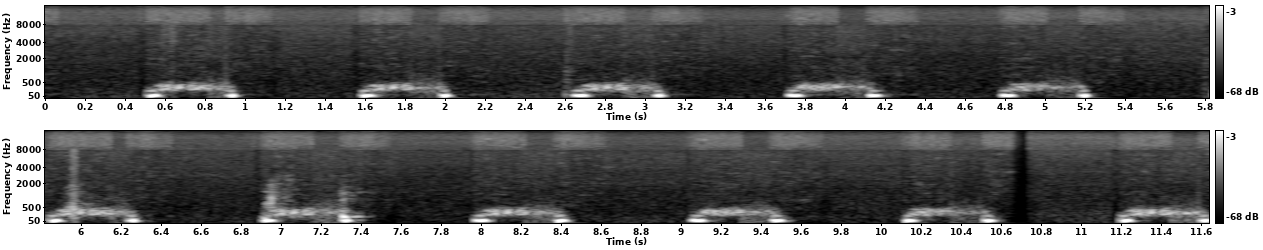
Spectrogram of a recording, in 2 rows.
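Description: Regular heartbeat about 56 a minute, with a blowing murmur filling the whole gap between first and second sounds: holosystolic mitral regurgitation murmur at the apex.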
